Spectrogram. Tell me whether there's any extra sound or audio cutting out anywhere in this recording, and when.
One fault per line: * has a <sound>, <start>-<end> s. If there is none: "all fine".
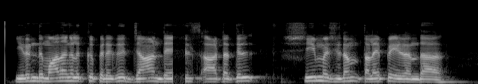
* has a dropout, 1.7-1.9 s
